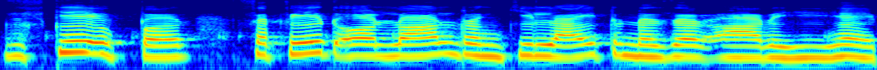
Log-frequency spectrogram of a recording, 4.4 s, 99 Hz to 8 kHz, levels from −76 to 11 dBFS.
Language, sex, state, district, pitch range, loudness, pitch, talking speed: Hindi, female, Uttar Pradesh, Lucknow, 230-260 Hz, -13 LUFS, 240 Hz, 165 wpm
